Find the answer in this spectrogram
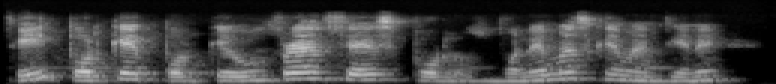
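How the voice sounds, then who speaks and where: A woman's voice: medium pitch, animated, moderate pace, husky, highs cut off. A woman, teaching a recorded video lecture in a conversational way that often checks her listeners are following. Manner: conversational, frequent checking tags.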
